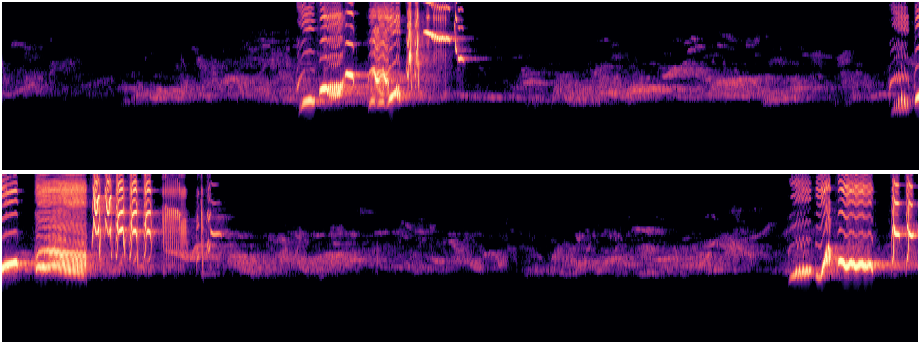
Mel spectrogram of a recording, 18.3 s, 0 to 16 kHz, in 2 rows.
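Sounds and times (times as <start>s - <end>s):
Common blackbird Turdus merula singing: 1.2s - 18.3s.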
